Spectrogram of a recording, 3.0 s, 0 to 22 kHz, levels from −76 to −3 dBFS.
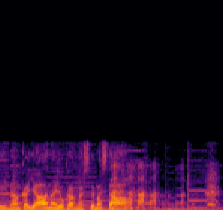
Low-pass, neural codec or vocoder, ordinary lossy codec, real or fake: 7.2 kHz; none; none; real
